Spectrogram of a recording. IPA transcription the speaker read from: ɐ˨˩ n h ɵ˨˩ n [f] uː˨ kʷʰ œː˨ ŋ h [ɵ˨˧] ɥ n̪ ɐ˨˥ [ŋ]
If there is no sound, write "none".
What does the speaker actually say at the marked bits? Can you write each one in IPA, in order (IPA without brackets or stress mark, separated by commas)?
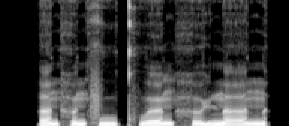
f, ɵ˨˥, n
